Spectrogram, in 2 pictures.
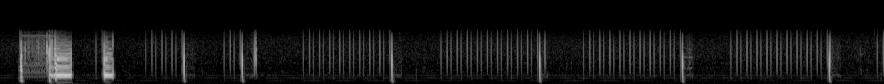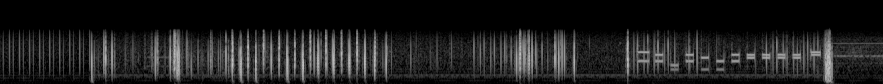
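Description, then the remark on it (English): A telephone dial pulses out four zeros (0000) at someone's house: rapid, evenly spaced clicks come in several long bursts with short pauses between them, heard over a thin phone line, followed by brief electronic tones. “Let's dial it one more time, except we'll dial 0000. I've just got to hear that thing dial out four zeros.”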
